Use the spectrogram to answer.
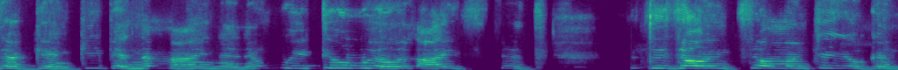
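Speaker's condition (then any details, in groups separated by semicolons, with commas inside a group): Cerebral palsy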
